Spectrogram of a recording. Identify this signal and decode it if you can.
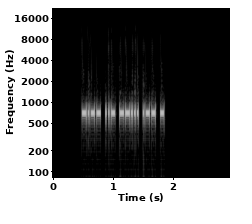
Morse code, heard as a keyed tone, about 51 wpm, 700 Hz. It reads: YU7WT
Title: DXCC-100 Call Signs - 5 Characters - Repeated 2x - 50wpm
